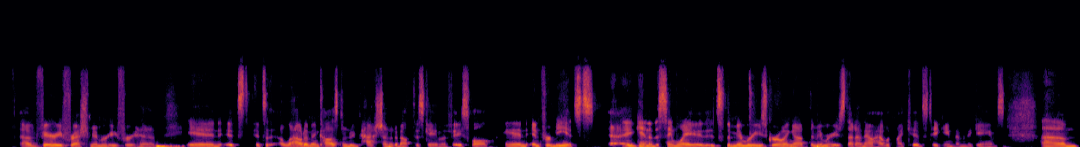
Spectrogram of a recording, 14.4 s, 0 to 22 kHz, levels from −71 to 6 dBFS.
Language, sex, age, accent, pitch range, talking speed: English, male, 20-39, American, 100-120 Hz, 210 wpm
